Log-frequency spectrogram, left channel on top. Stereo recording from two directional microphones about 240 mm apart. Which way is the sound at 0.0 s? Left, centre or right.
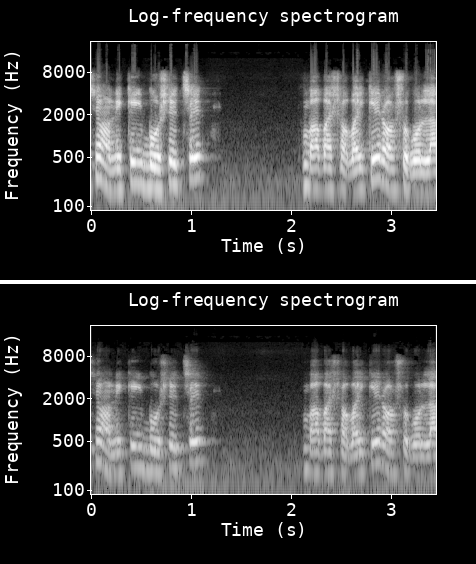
Left.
